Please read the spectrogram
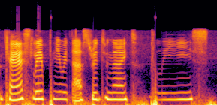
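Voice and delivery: put-on sulky child voice. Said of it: "He's, like, pouting".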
